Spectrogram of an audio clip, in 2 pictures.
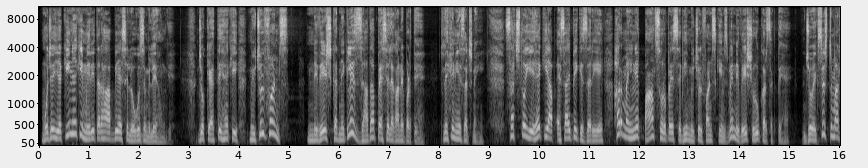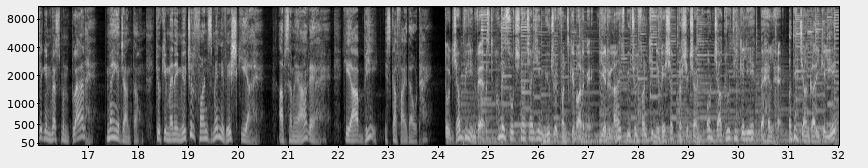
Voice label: Hindi; Reliance Mutual Funds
